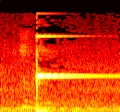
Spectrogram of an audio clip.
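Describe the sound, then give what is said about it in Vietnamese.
A single strike on a metal bell at a Buddhist temple, giving a sharp onset and then one steady ringing tone that holds clearly for over a second and slowly fades. “trước khi mình thỉnh vang lên một tiếng thì mình phải thức cái chuông để nó rung chuyển. Một cái loại kim khí này nó có cái chuyển động để khi đó mình thỉnh một tiếng mạnh nó không bể.”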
